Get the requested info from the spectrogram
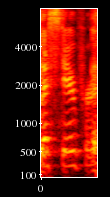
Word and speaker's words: Esther Perel: I heard you listening to a podcast from one of our idols, Mrs. Esther Perel, or how do you say it? Esther Perel. – Esther Perel.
